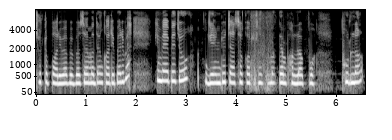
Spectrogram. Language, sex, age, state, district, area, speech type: Odia, female, 30-45, Odisha, Puri, urban, spontaneous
